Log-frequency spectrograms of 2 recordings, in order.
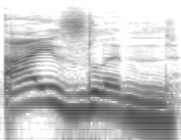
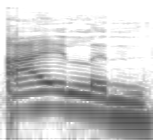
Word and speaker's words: island: you said the word iseland and the pronunciation is Island the S is a silent letter okay so yes the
